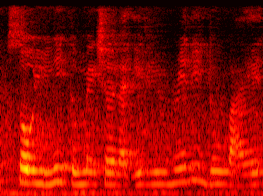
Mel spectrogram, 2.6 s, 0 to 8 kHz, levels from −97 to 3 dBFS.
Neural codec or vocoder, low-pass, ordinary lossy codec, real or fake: codec, 16 kHz in and 24 kHz out, 2.2 kbps, FireRedTTS-2 codec; 7.2 kHz; none; fake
